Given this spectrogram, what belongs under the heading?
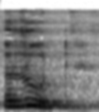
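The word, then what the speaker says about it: root: अब देखते हैं कि अगर डबल ओ किसी भी वर्ड में डबल ओ हो तो इसे हम क्या पढ़ेंगे? उ पढ़ेंगे। उ जैसे कि रूट। रूट में देखिए डबल ओ आया है। आर का र हो जाएगा। डबल ओ का हो जाएगा उ और टी का हो जाएगा ट। ये हो जाएगा आपका रूट।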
